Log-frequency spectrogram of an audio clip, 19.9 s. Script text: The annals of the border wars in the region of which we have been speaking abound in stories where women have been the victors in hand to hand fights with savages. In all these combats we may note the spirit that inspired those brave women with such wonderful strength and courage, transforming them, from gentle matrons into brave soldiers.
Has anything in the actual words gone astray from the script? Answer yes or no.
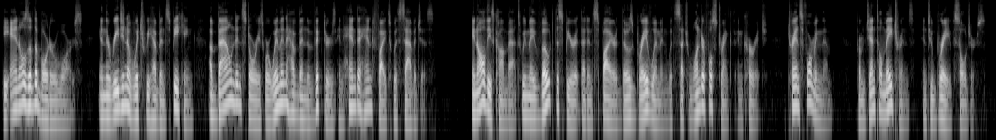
yes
